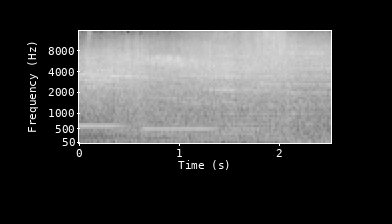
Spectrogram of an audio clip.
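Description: A loud, steady jet roar of an Iberia airplane taking off, a dense rushing noise with thin high engine whines drifting slightly in pitch, lasting the whole few seconds with no voices.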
